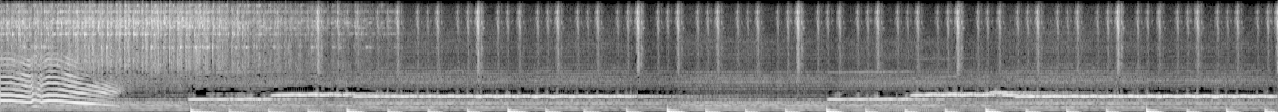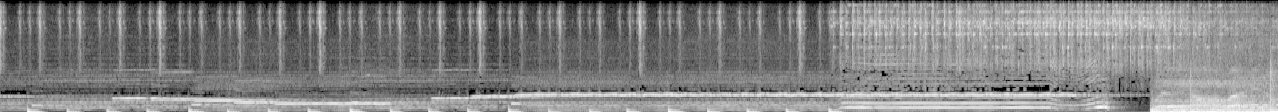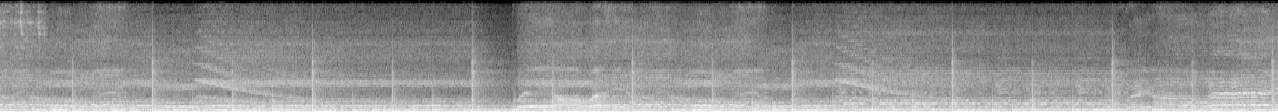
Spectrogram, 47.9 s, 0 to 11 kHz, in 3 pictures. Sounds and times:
Music: 0:00.0 - 0:29.4, 0:30.3 - 0:47.9.

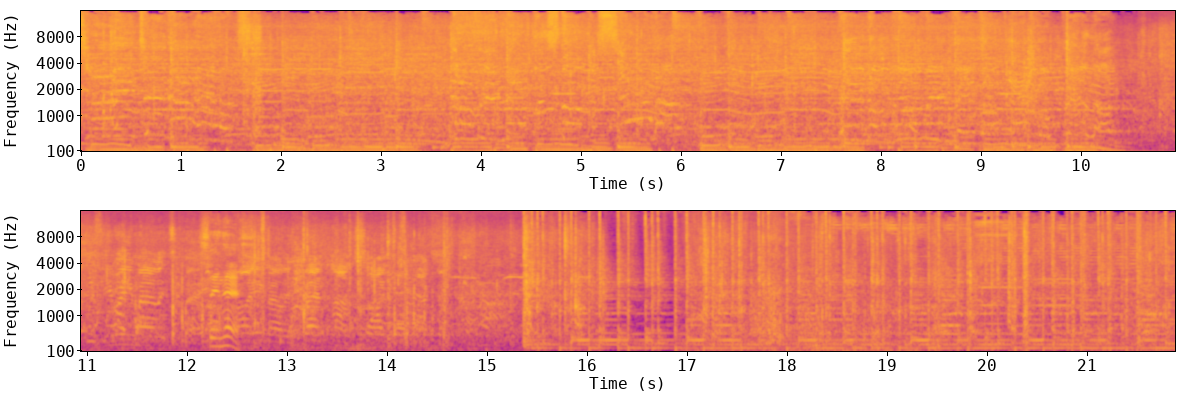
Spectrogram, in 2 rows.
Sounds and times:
Music: 0:00.0 - 0:10.7, 0:15.4 - 0:21.8
Skateboard: 0:00.0 - 0:16.0, 0:17.1 - 0:21.8
Speech: 0:11.0 - 0:15.3.

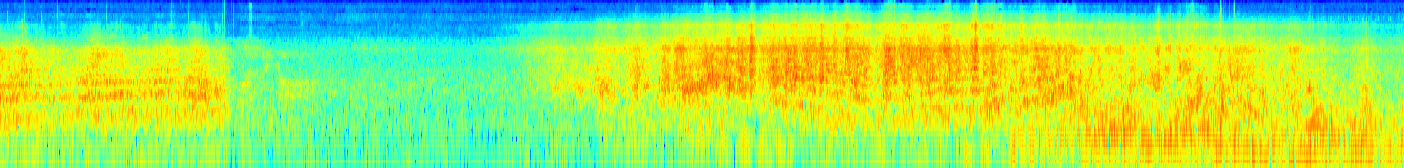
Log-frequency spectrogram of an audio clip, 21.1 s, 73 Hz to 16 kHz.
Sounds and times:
Speech: 0:03.6 - 0:04.7.

